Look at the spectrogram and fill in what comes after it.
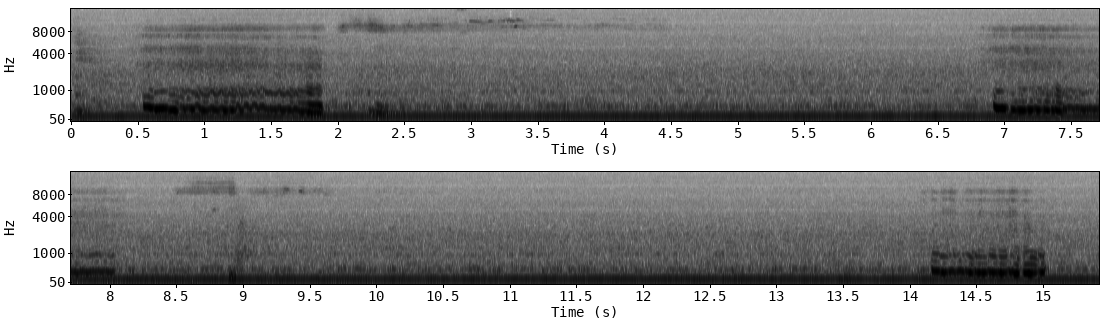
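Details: Kaya Boo, a sleeping dog, snoring: three whistly, wavering tonal snores, each about one to two seconds long, come roughly every six to seven seconds over a steady low electrical hum in a quiet room.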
